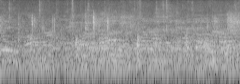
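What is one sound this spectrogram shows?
Pool balls click together.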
